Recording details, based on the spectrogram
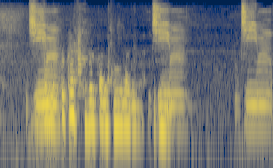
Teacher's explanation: কণ্ঠনালীর শেষ ভাগ হইতে জিম, জিম, জিম আওয়াজটা হবে আমাদের জিহ্বার তালু উপরের তালুর সঙ্গে লাগবে, আমাদের জিহ্বার মধ্যকান উপরের তালুর সঙ্গে লাগবে, লেগে উচ্চারিত হবে জিম, জিম, জিম।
